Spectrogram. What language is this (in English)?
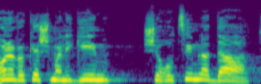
Hebrew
